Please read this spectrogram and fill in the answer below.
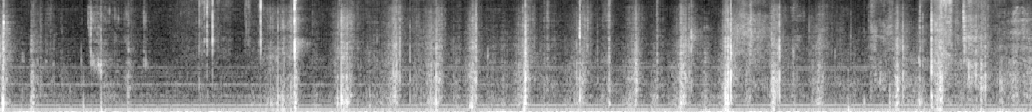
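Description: Close-miked crunching and chewing of a mouthful of purple crushed ice, dense sharp crackles one after another, with a metal spoon scraping and scooping in a steel bowl. A steady low hum runs underneath.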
